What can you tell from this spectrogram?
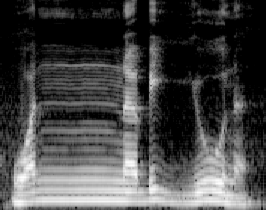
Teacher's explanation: نون مشدد پر غنہ ہوگا، غنہ کے ساتھ پڑھیں گے، باقی کسی بھی حرکت والے حرف کو کھینچنا نہیں۔ · واو مدہ ہے، ایک الف کی مقدار کے برابر کھینچ کر پڑھیں گے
